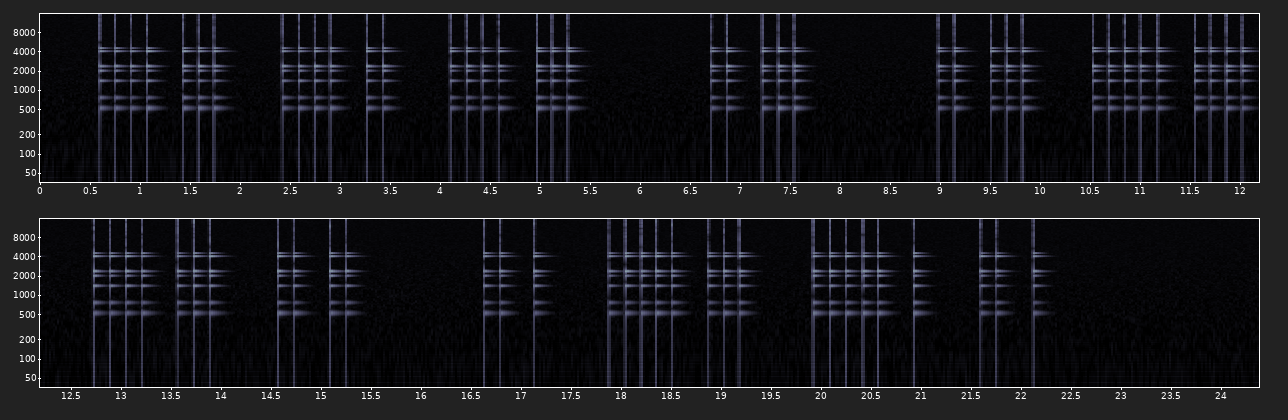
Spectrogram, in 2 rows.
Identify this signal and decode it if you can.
Tap code, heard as taps on a metal pipe, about 6 knocks a second. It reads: SRS H HYSG FXVF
